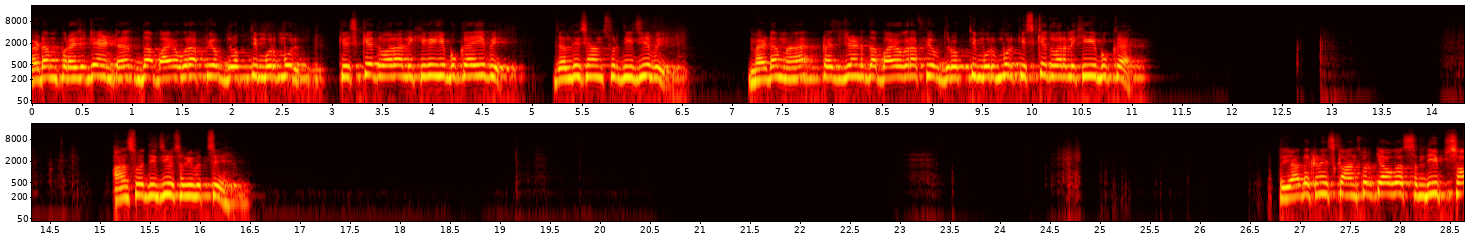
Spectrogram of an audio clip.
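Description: A man speaks with animation close to a microphone, pausing now and then.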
